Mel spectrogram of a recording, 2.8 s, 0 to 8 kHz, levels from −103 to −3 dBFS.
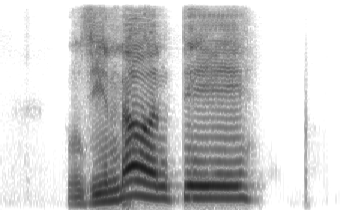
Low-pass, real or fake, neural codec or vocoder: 7.2 kHz; fake; codec, 16 kHz, 1.1 kbps, Voila-Tokenizer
